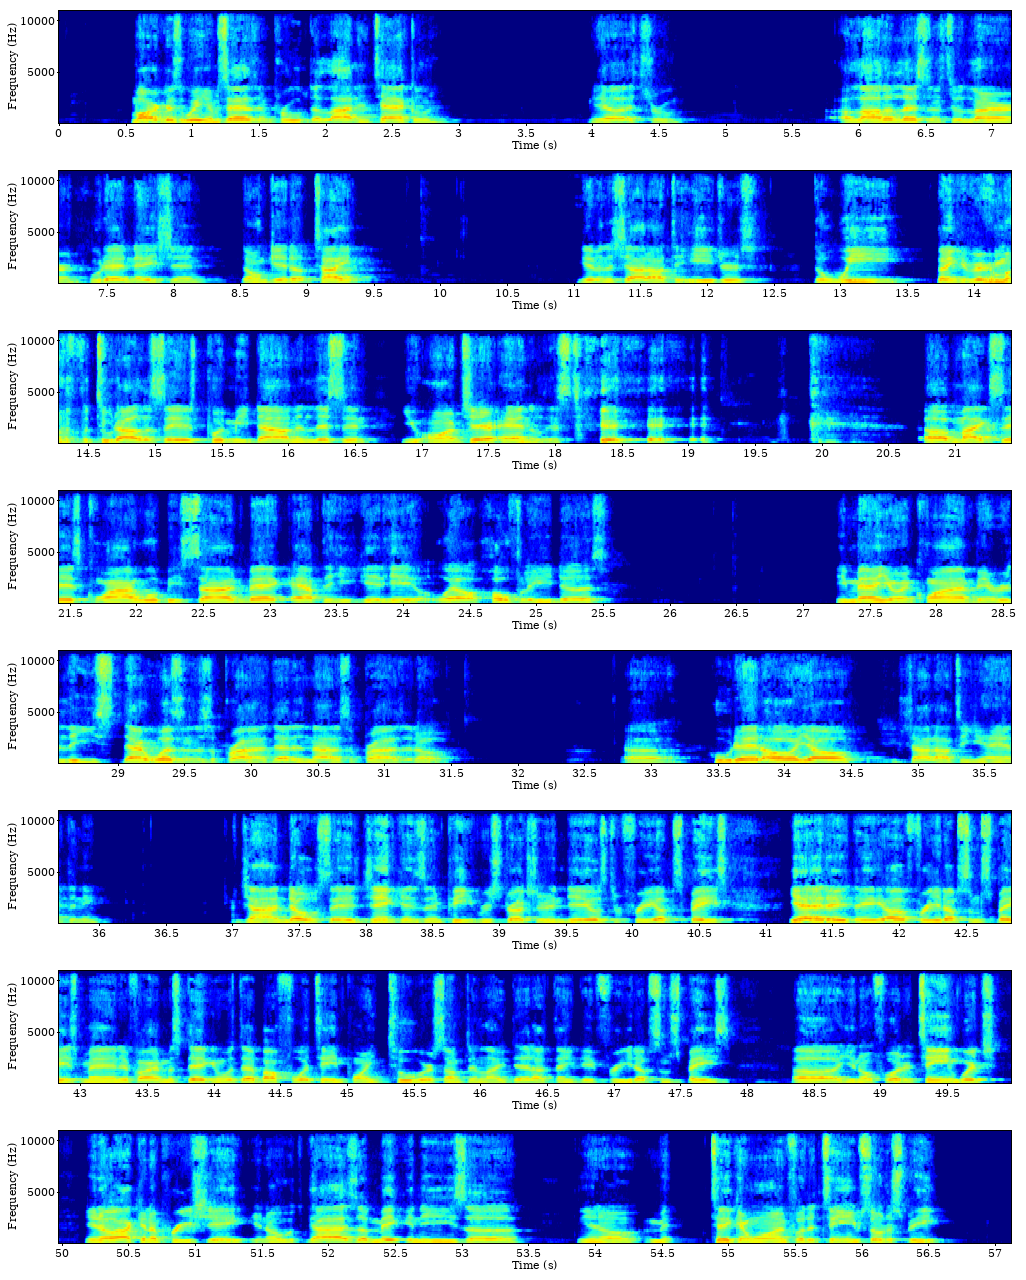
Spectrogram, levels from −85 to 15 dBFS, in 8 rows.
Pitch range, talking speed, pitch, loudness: 120-150 Hz, 170 wpm, 135 Hz, -19 LUFS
